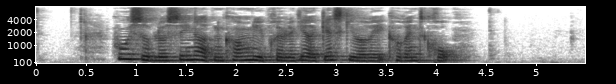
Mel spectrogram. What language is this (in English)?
Danish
